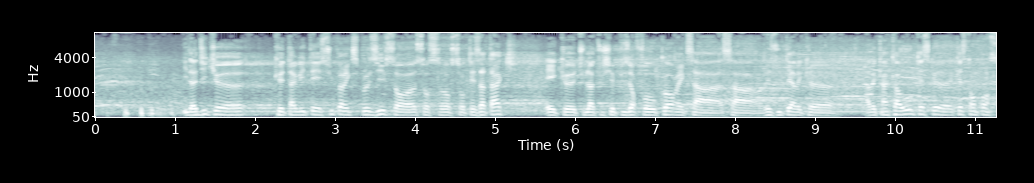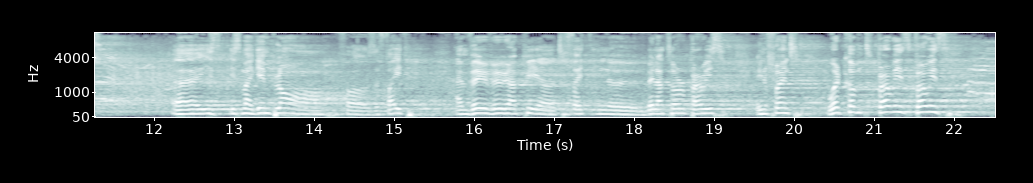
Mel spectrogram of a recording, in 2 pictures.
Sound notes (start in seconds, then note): 6.3 speaking foreign language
